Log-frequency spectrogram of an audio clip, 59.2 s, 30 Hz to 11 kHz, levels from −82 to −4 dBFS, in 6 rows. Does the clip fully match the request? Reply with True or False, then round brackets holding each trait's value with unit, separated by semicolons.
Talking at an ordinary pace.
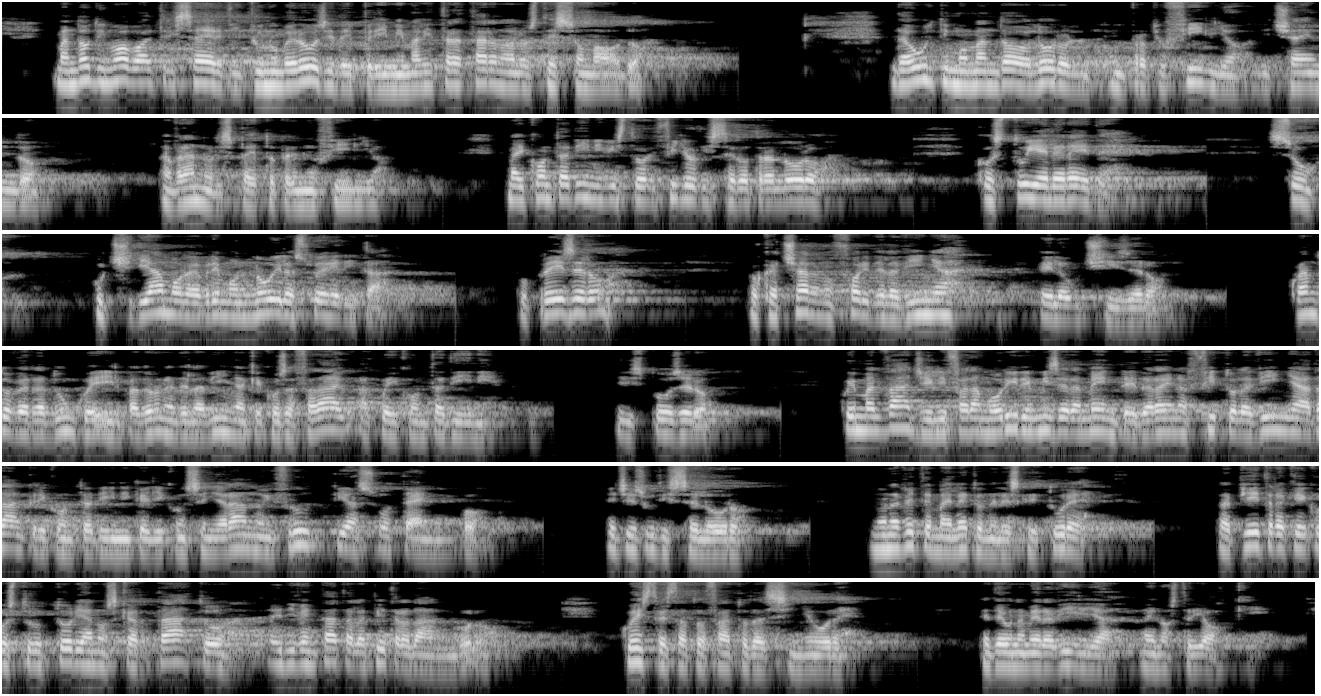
True (135 wpm)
